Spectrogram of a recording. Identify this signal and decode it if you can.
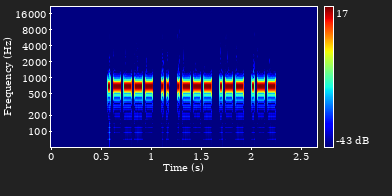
Morse code, heard as a keyed tone, about 44 wpm, 700 Hz. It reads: 1IJWW
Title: Five Challenging Letter-Number Combinations 45wpm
